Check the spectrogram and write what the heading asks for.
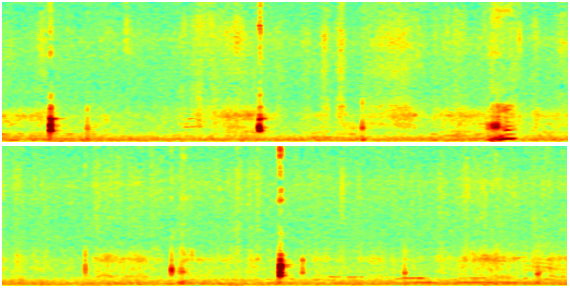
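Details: Ten-day-old baby with hiccups: brief, sharp, quiet catches recurring every couple of seconds over a quiet room hum; hiccups.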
